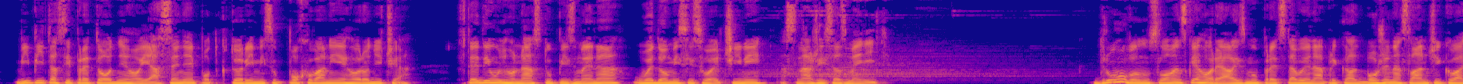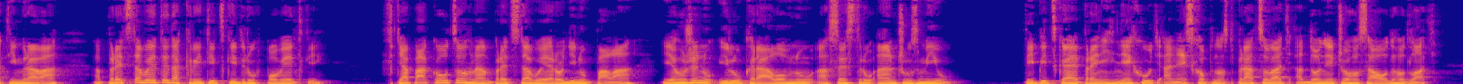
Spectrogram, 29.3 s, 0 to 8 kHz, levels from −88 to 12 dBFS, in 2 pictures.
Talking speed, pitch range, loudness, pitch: 135 wpm, 120-140 Hz, -15 LUFS, 125 Hz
